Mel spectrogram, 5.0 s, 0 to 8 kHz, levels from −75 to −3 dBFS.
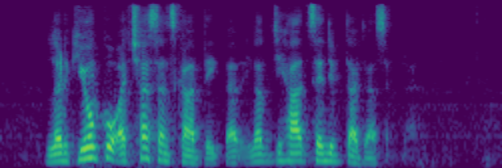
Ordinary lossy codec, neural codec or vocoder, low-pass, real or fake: AAC, 48 kbps; codec, 16 kHz, 0.7 kbps, FocalCodec; 7.2 kHz; fake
